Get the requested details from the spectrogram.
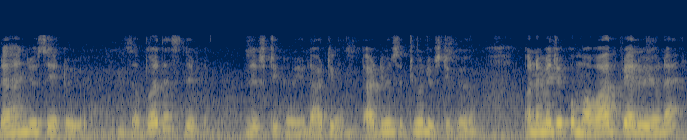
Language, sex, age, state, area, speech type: Sindhi, female, 30-45, Maharashtra, urban, spontaneous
